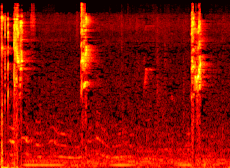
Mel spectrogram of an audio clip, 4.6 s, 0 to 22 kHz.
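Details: Lovebird, young (paud) bird, played to prompt long ngekek and ngetik trills in other lovebirds; three sharp, high, grating chirps spaced roughly 1.5 to 2 seconds apart, with faint low hum and soft whistles between.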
